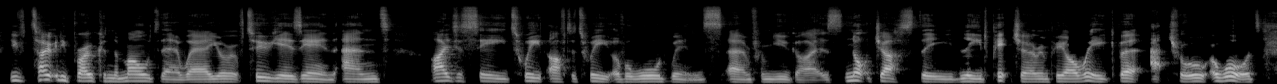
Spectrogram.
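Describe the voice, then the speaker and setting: Over a very clean recording with a silent background, a woman with an Essex accent speaks at a fairly slow pace with hardly any pauses, her very deep, low pitch showing ordinary variation. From Essex, England. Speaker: podcast host. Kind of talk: interview.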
